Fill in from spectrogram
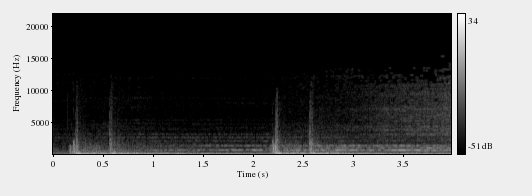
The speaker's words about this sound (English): So what does her heartbeat sound like?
